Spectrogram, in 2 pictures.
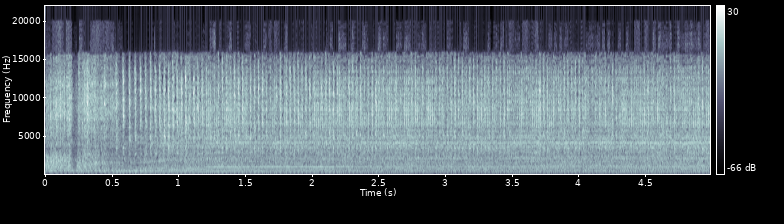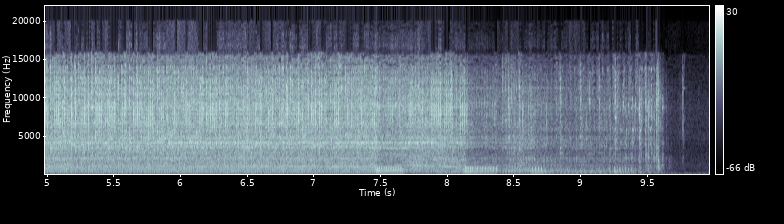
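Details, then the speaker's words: Two-stroke leaf blower stored over winter with fuel thought to be at least a year old, after fitting a new fuel filter and running on three-quarter choke: buzzes steadily, then pitch sags and wavers before stalling; still bogging, starved of fuel. "still bogging so you can see it'll run but i have to run it three quarters choke so it's still starving for fuel"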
